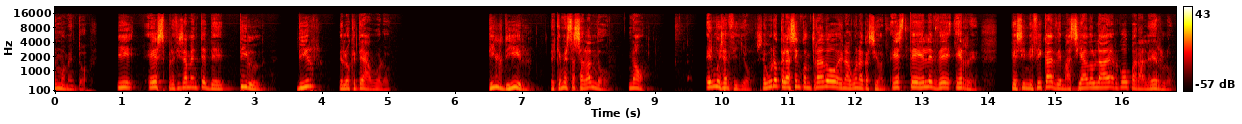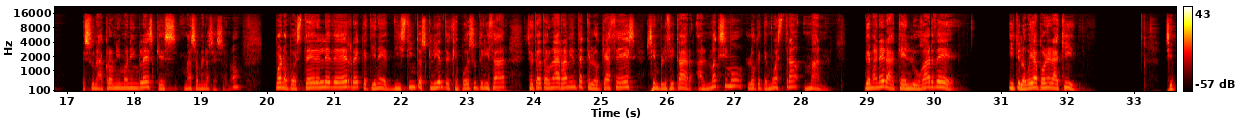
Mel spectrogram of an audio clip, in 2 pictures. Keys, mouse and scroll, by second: 12.9-13.9 typing, 30.5 BackSpace, 31.1 BackSpace, 31.2 BackSpace, 31.2 BackSpace, 32.9-33.6 typing.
